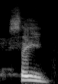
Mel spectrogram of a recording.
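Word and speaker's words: Said: नाम लिखो सब लोग इसको सैड नहीं बोलना है क्या बोलना है सईद पैलेस्टीनियन राइटर है लिखो हां 2004 में डेथ हुई है।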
